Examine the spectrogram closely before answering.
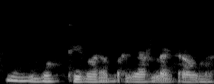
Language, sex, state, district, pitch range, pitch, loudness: Hindi, male, Chhattisgarh, Raigarh, 120-150 Hz, 130 Hz, -29 LUFS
